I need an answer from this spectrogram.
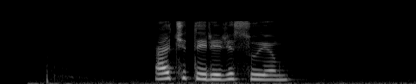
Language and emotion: Russian, neutral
